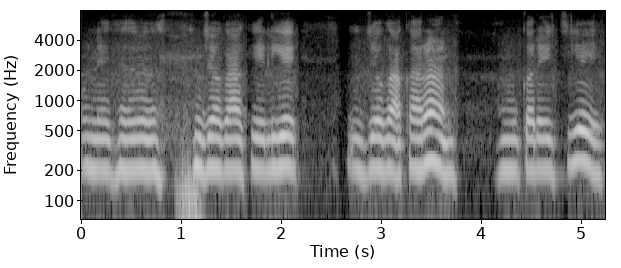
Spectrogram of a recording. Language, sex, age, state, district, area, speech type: Maithili, female, 60+, Bihar, Araria, rural, spontaneous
